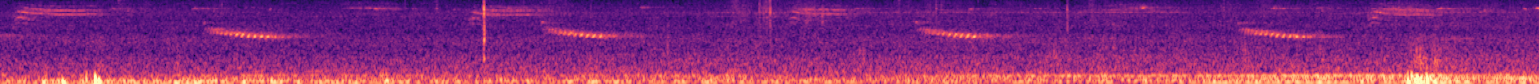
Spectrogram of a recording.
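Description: Faint bird calling: a short downward-slurred note repeated four times, about every second and a half to two seconds, with fainter high chirps in between.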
